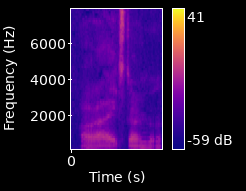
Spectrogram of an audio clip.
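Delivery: very quiet, breathy, whispered voice cracking nervously. Retelling an embarrassing moment of starting up, imitating own nervous voice crack. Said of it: "So this would have sounded like".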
